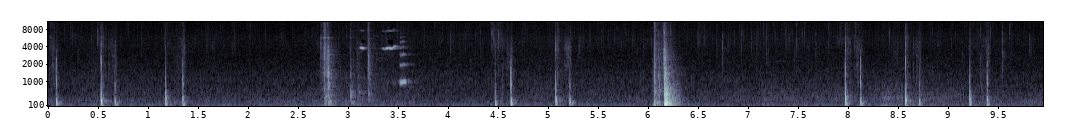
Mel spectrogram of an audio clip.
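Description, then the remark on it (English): Sharp, irregular footsteps tap across a hard floor in a manor, broken midway by a heavier thud of a door swinging shut behind the walkers, then a few more steps follow. No one speaks. “They closed the door behind them.”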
